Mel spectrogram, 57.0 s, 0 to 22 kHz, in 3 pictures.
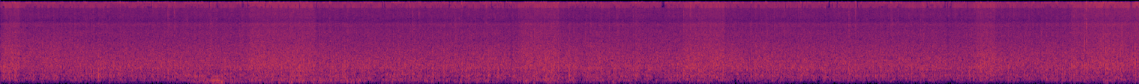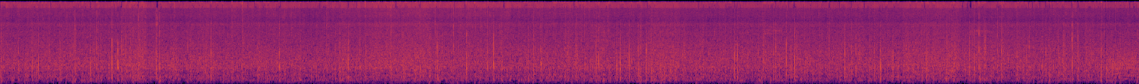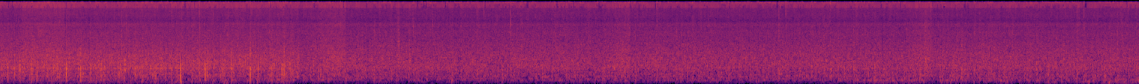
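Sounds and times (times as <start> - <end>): heavy rain falling: 0.1 - 56.9
raindrops ticking on a surface: 15.9 - 56.9.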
